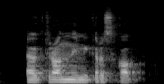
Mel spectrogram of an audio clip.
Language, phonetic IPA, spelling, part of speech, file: Ukrainian, [eɫekˈtrɔnːei̯ mʲikrɔˈskɔp], електронний мікроскоп, noun, LL-Q8798 (ukr)-електронний мікроскоп.wav
- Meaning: electron microscope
